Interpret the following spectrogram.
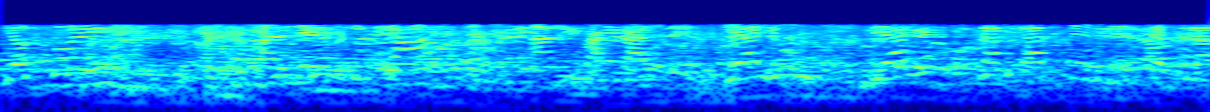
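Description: Several people talking over one another: overlapping chatter of a group in a room, with no other sound standing out.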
